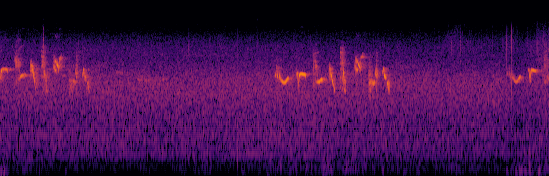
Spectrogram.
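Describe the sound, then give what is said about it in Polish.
A common whitethroat, a small bird in shrubs along the San river, sings scratchy, rapid, high chattering phrases broken by pauses. Three short bursts come through, and the last is cut off. “Cierniówka, mały ptaszek, rdzawy wierzch ciała, jasny spód, jak to u nich bywa zwykle i w krzewinkach się kręci. I zgrzytliwy trochę śpiew przerywany.”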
